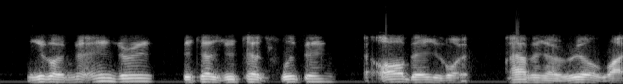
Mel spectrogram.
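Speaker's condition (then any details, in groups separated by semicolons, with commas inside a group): Muscular dystrophy; congenital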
